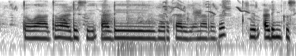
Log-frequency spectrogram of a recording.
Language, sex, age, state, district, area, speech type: Santali, female, 18-30, Jharkhand, Seraikela Kharsawan, rural, spontaneous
